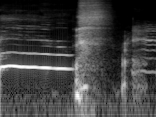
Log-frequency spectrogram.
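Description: A cat lets out a long, drawn-out meow, then a brief breathy rush of noise and a sharp click, followed by a second, shorter meow. The sounds are moderately loud.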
